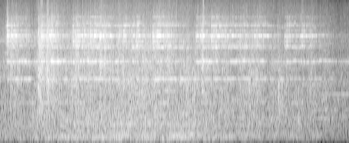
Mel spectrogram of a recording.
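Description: A tram car rattles steadily along the rails, a continuous loud rumble with faint high metallic whining tones running through it and no voices.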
